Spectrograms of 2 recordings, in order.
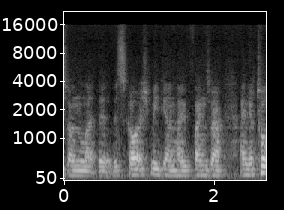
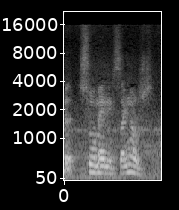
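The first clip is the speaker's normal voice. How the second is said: normal talking voice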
